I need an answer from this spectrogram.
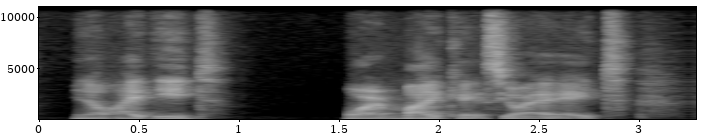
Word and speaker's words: へ: particle otherwise we say ha normally and the e or he is pronounced E when we're using it as a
